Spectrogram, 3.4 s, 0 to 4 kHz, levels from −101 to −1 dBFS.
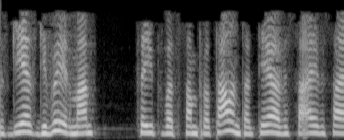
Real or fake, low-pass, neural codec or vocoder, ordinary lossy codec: fake; 3.6 kHz; codec, 16 kHz in and 24 kHz out, 1 kbps, XY-Tokenizer; MP3, 24 kbps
